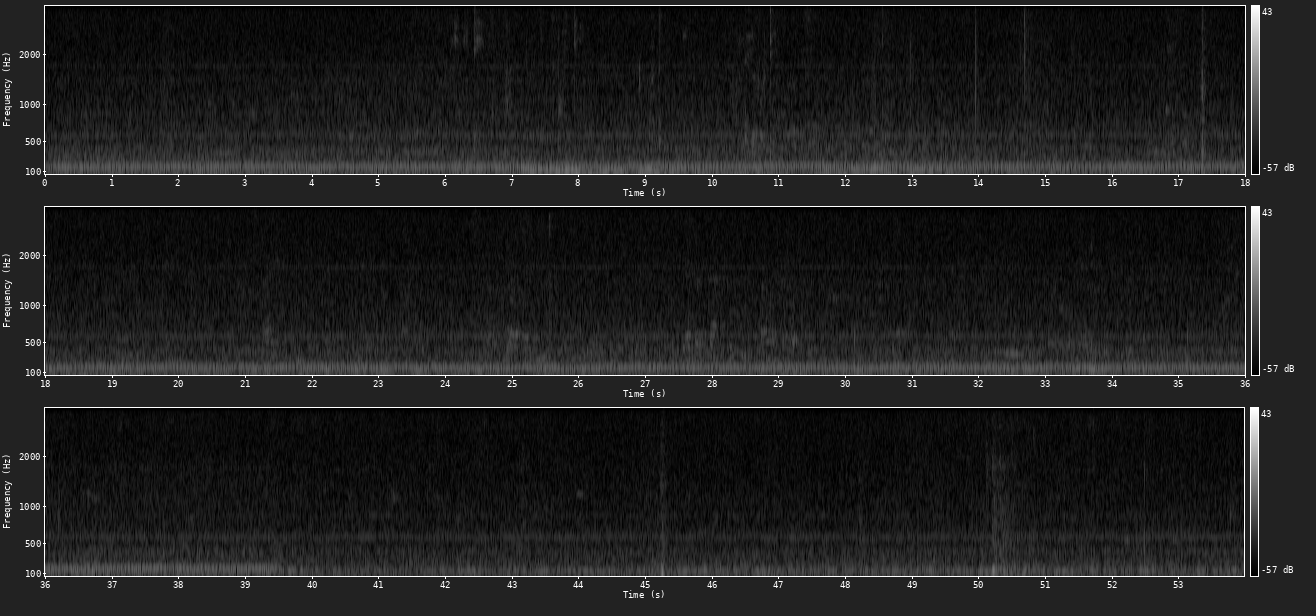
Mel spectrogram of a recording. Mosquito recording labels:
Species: no mosquito; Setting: insect culture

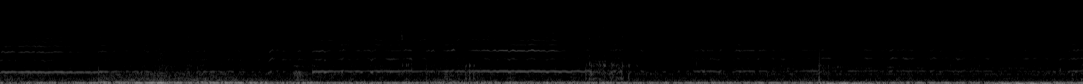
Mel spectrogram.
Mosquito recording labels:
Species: Culex quinquefasciatus; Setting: cup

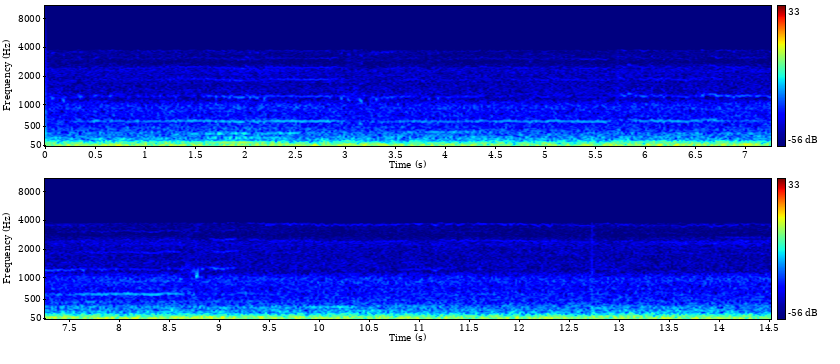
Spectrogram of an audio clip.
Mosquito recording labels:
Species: mosquito; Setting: cup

